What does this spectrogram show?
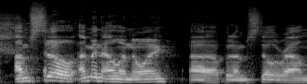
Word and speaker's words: Illinois: one's the correct way i know the s is kind of like weird in there but yeah you know it's very silent with illinois okay so no s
